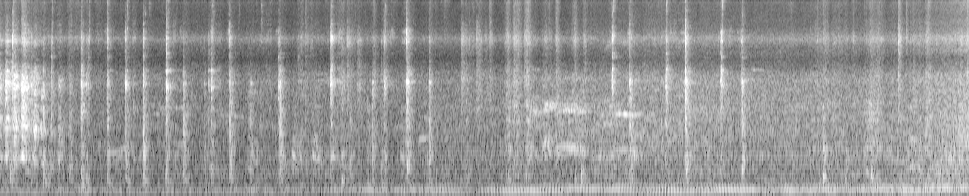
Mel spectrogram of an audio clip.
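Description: Irregular metallic clicks and taps of hand work under the rear of an SUV, with a low steady hum that grows louder about halfway through.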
